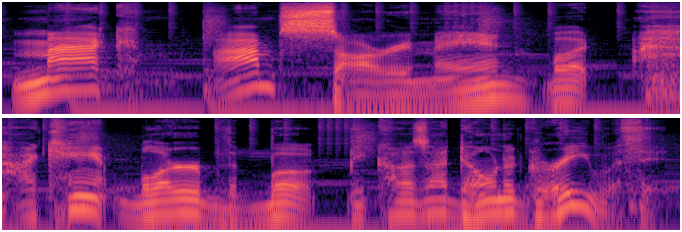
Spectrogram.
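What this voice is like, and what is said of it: Put-on Texan accent. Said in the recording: “that, by the way, was after Googling how to do a Texan accent. So that's the best I've got. I'm going to stick to my day job.”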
